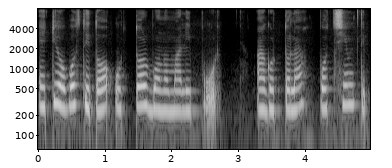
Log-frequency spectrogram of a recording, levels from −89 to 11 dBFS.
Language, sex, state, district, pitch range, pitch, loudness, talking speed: Bengali, female, Tripura, West Tripura, 240-275 Hz, 250 Hz, -17 LUFS, 85 wpm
